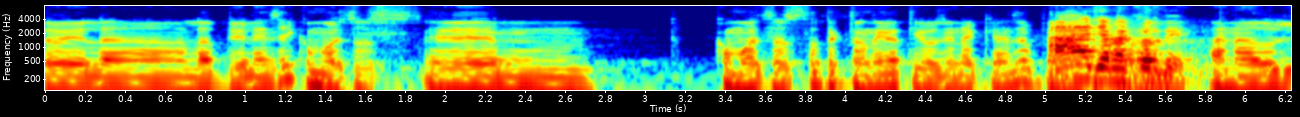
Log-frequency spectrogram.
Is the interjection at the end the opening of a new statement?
Yes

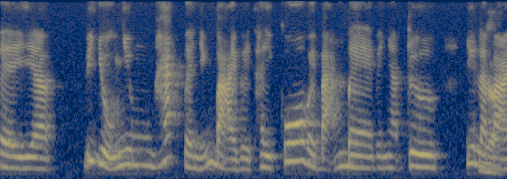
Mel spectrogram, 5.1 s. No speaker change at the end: Yes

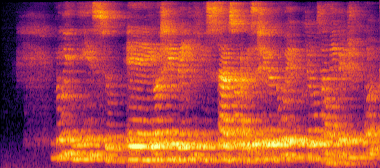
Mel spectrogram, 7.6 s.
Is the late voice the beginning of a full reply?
No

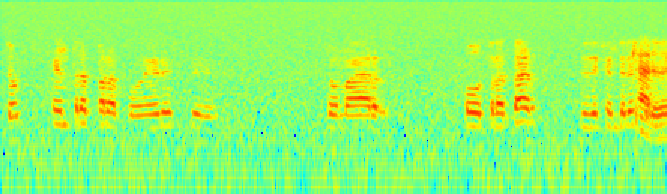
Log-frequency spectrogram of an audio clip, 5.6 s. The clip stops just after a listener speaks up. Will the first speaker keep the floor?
No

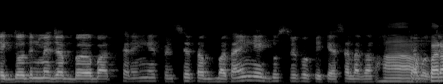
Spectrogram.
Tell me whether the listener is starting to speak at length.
Yes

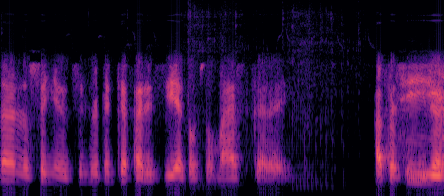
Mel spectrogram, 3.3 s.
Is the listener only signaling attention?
No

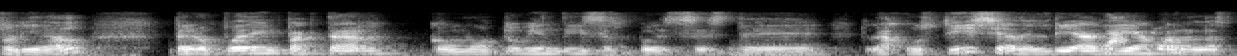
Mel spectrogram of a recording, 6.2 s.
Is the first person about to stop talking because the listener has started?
No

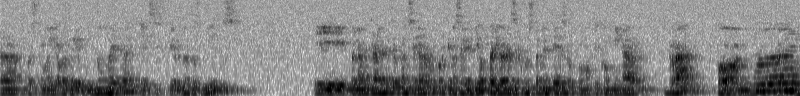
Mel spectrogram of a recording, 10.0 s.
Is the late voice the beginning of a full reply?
Yes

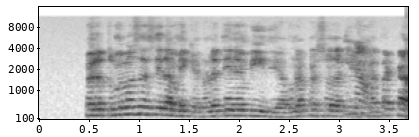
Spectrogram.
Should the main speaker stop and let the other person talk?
No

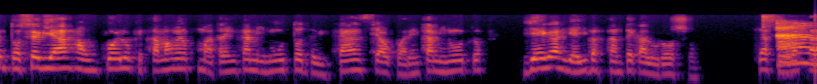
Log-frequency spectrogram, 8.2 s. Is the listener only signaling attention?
Yes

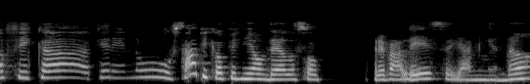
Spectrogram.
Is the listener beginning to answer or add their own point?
No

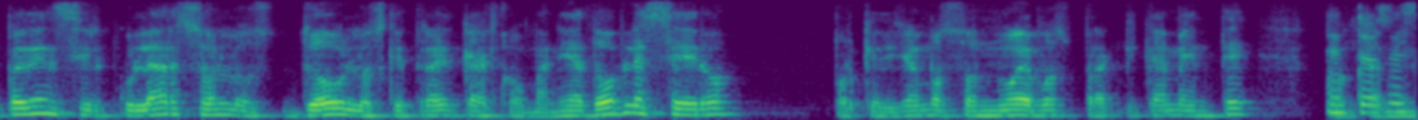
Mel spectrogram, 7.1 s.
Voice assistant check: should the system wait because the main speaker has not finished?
No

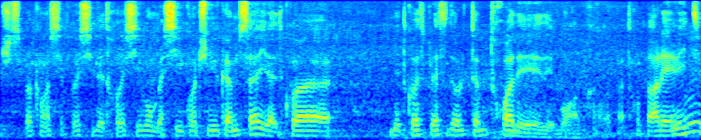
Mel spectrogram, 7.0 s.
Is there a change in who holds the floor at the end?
Yes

